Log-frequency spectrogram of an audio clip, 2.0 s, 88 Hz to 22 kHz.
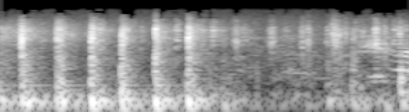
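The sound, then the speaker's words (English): Soldiers pound heavily on the house door at the Garrett farm at 2 o'clock in the morning while searching for John Wilkes Booth: a rapid, steady run of loud, dull thuds that weakens and grows more ragged toward the end. “Open up, or we'll break in the door.”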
